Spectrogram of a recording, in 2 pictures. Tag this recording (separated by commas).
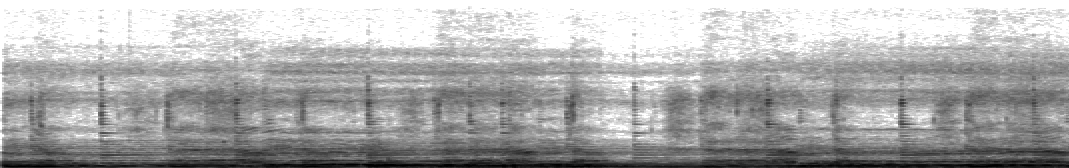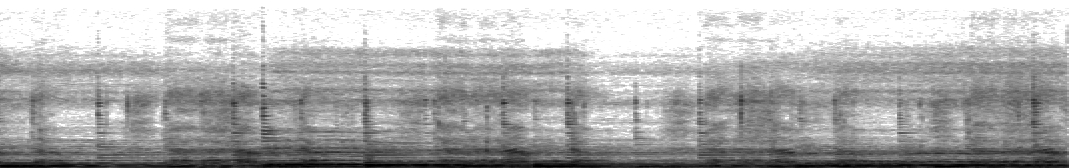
Music, Guitar, Musical instrument, Plucked string instrument, Acoustic guitar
